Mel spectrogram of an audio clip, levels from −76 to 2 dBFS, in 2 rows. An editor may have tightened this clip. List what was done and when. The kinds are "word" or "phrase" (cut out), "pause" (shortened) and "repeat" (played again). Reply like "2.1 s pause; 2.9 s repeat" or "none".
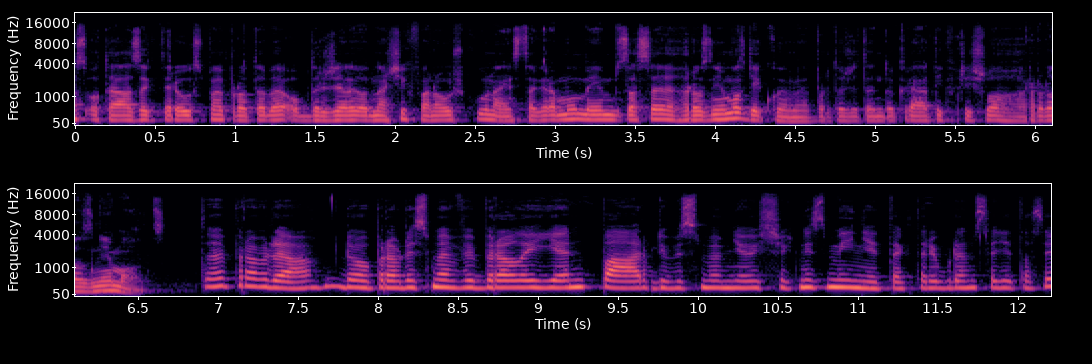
9.7 s word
